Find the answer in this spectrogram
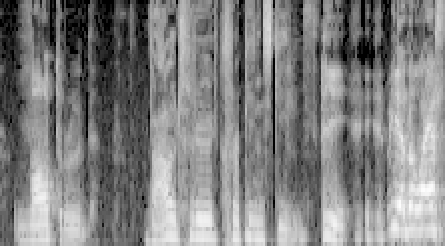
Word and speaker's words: Waltrud: Although since they're from Karlsland, we should probably pronounce them Waltrud.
